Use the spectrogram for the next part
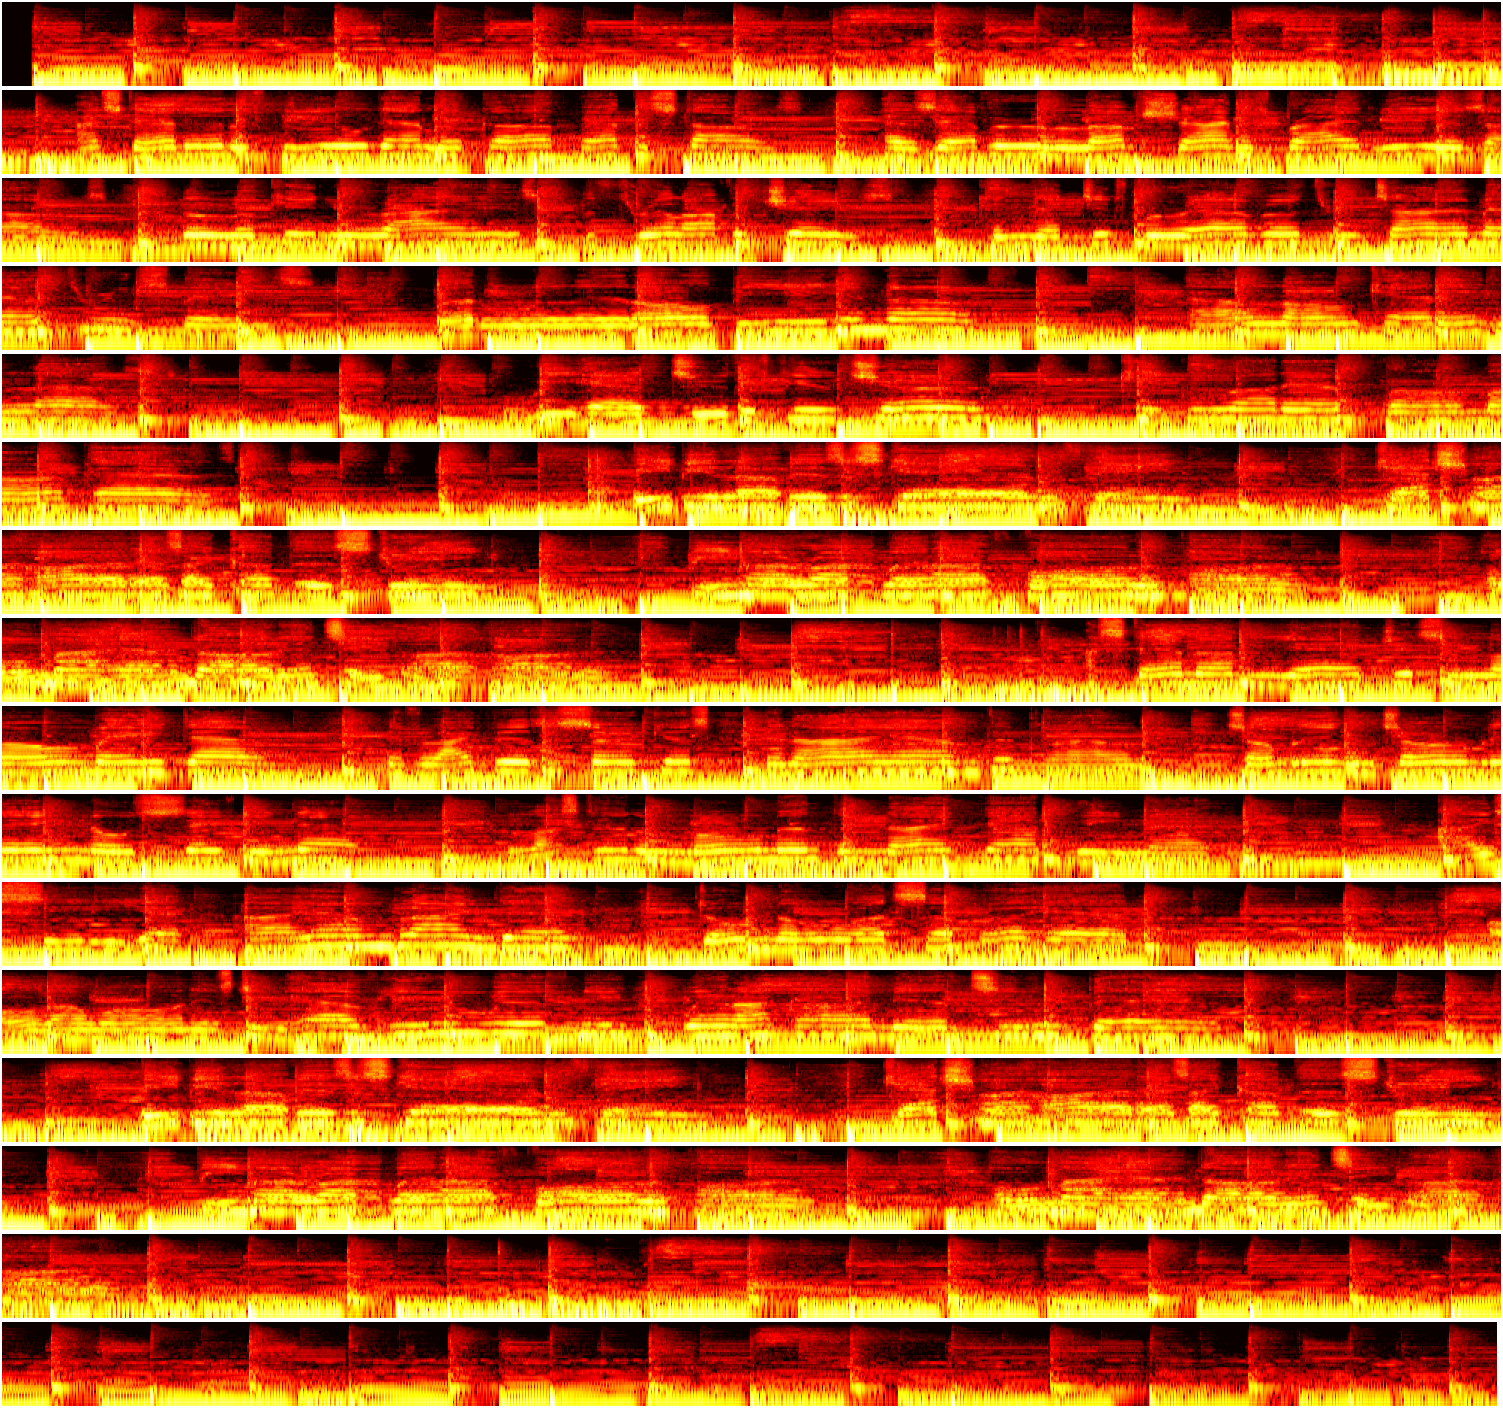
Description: It is very upbeat and makes me happy!
The music was fun and mellow.
Very engaging, with a little old school twist to it.
• The song was really simple and laid back to listen to.
Very mellow, the lyrics were good the tune upbeat.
